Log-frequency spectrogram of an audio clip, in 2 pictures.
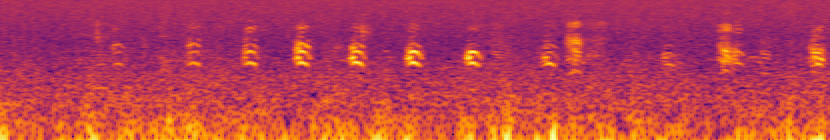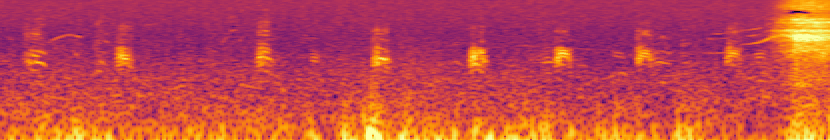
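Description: Birds outdoors calling in a long series of short, sharp calls, about three or four a second, slowing and spacing out in the second half, over a steady low rumble.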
